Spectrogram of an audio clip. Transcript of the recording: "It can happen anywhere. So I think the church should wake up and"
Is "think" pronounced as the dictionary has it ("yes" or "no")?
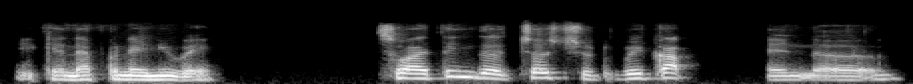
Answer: no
